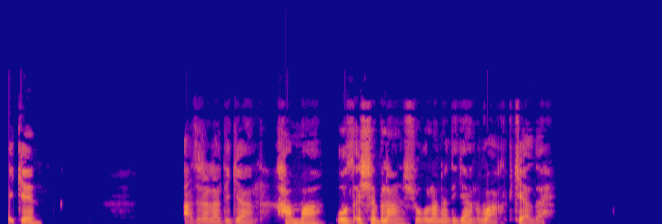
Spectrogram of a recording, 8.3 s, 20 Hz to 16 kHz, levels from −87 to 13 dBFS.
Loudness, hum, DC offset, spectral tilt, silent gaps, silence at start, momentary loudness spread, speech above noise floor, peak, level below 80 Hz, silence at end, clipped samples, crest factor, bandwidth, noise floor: -17 LUFS; none; under 0.1%; -4 dB/octave; none; 0.1 s; 10 LU; over 73 dB; 0 dBFS; -60 dBFS; 1.4 s; under 0.1%; 20 dB; 9.4 kHz; under -90 dBFS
